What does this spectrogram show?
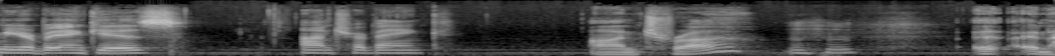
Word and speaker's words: Entre: you still do it entra or you you pronounce it entra because it's short for entrepreneur I get it I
